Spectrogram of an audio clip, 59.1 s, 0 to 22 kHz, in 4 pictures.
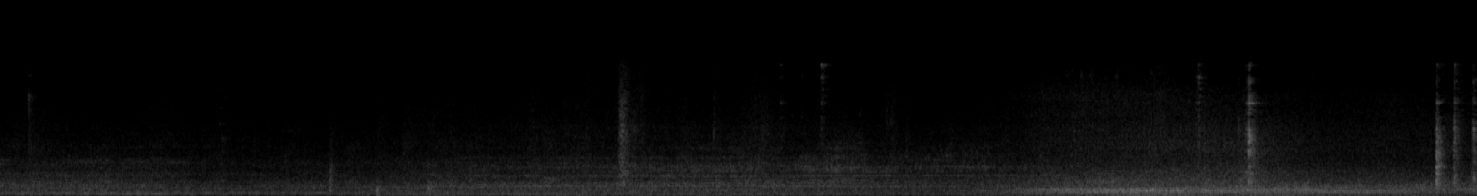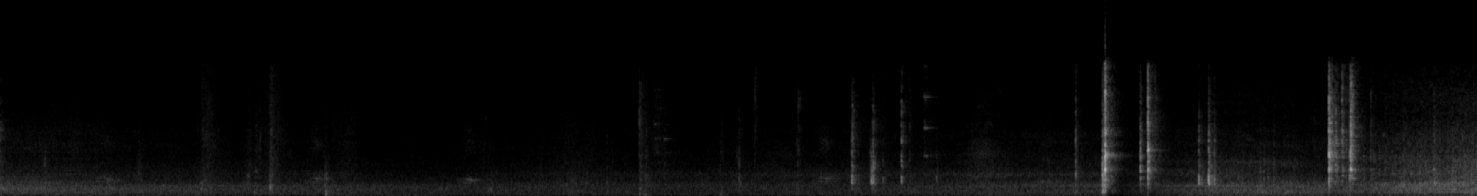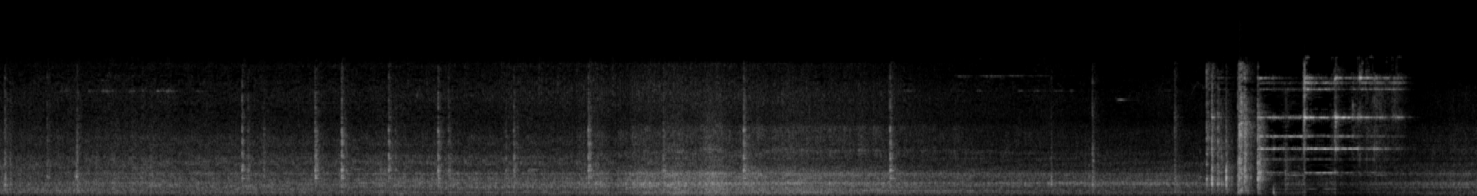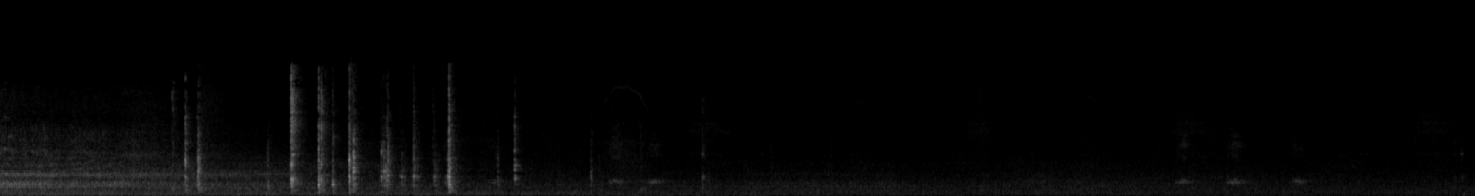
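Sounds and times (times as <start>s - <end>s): hand tools and metal parts clinking: 5.8s - 9.1s, 11.8s - 12.8s, 14.3s - 15.3s, 21.1s - 24.7s, 25.5s - 43.9s, 45.9s - 50.4s.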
